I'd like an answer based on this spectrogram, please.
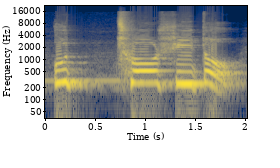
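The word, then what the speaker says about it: উচ্ছ্বসিত: অনুচ্চারিত থাকে যেমন ধরো উচ্ছষিত এই বানানটায় দেখো চ যুক্ত অবস্থায় রয়েছে তার নিচে ব ফলা রয়েছে এক্ষেত্রে এটা কিভাবে উচ্চারিত হচ্ছে উচ্ছষিত উজ্জ্বল বানানটা দেখো বর্গীয়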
